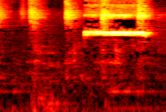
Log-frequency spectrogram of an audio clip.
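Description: Procession percussion: cymbal crashes, some with drum beats, sounding every half second or so, then a shrill, steady high tone held for about a second from just past the middle.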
